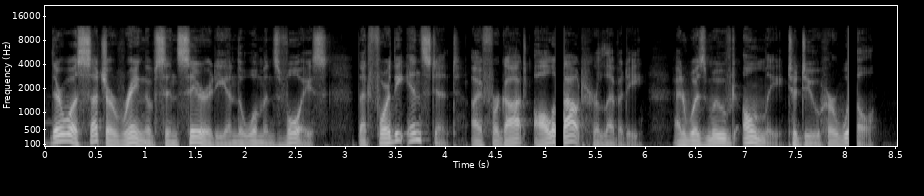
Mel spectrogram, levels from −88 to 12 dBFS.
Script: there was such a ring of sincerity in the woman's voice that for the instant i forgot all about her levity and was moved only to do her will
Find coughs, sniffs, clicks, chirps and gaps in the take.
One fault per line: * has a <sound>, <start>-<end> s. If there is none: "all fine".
* has a dropout, 5.1-5.2 s
* has a dropout, 8.0-8.1 s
